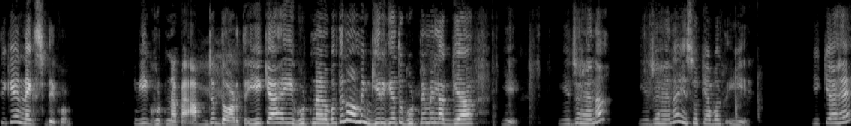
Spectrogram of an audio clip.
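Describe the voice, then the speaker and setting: A woman's voice: high-pitched, moderate pace, dull audio. A woman teaching her child English body words, patiently repeating each word and spelling it letter by letter. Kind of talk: slow spelling lesson.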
